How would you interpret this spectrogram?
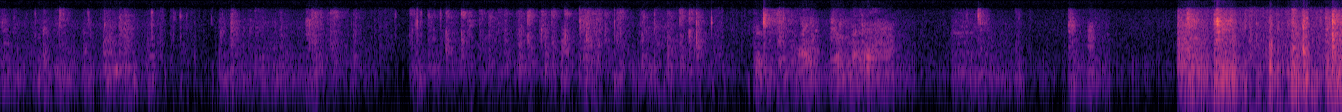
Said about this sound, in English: Quite a paper cutting exercise.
